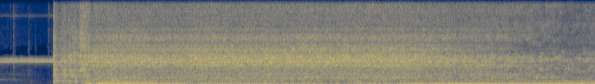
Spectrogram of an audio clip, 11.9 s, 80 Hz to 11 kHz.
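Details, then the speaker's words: LS-swapped 1986 Monte Carlo SS V8 with a very loud exhaust cranks, catches and settles into a deep, steady, even idle with a brief blip. It runs pretty good, a healthy start. "I'm actually tripping out that the uh check engine light's not off and it's running actually pretty good"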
